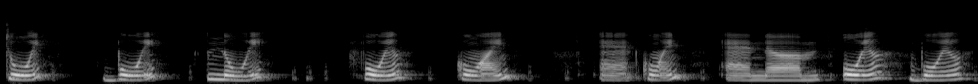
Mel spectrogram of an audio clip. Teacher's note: when you say oi, your lips are rounded, and it starts to neutralize, lips start to neutralize their position when they glides toward e.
